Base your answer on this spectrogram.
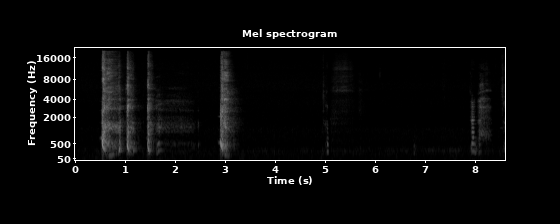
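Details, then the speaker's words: Several loose, harsh coughs in a burst, then softer throat sounds in a quiet room, from a person recovering after being bedridden with flu the previous week and now feeling much better. "this is literally because I had the flu and I was literally bedridden"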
